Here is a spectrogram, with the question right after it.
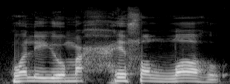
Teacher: صاد حروف مستعلیہ ہے، پر پڑھا جائے گا. اللہ کا لام زبر کی وجہ سے پر پڑھا جائے گا · یہاں تشدید والا حرف ہے، تھوڑا سختی کے ساتھ پڑھیں تاکہ تشدید ظاہر ہو. صاد حروف مستعلیہ ہے، پر پڑھا جائے گا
